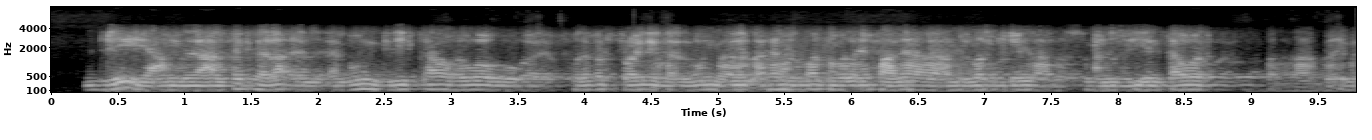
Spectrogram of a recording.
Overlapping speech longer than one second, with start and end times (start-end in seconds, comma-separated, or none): 4.3-7.4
